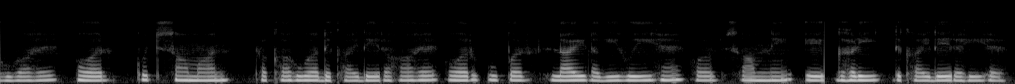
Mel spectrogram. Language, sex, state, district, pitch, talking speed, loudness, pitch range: Hindi, female, Chhattisgarh, Kabirdham, 190 Hz, 150 wpm, -22 LUFS, 185-195 Hz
